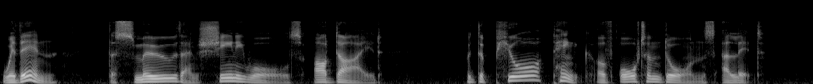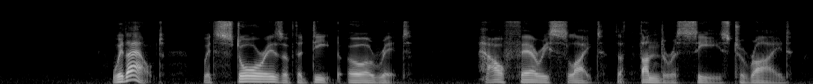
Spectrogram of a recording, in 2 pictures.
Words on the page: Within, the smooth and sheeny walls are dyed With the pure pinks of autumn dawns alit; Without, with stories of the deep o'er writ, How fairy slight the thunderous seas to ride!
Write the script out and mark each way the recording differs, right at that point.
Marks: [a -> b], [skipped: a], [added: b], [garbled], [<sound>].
Within, the smooth and sheeny walls are dyed With the pure [pinks -> pink] of autumn dawns alit; Without, with stories of the deep o'er writ, How fairy slight the thunderous seas to ride!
